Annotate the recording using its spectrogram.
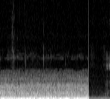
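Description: Steady outdoor background rumble, muffled and without any clear events, from street footage; it cuts off suddenly near the end.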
